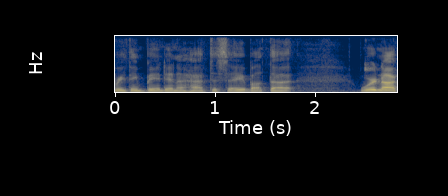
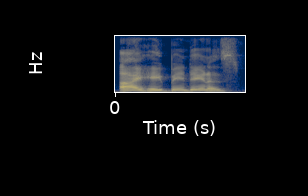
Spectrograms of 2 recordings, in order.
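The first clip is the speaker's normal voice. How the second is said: ventriloquist dummy voice; 7 semitones higher, 5 dB louder than usual. Pretend. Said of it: "I'm the ventriloquist here".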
